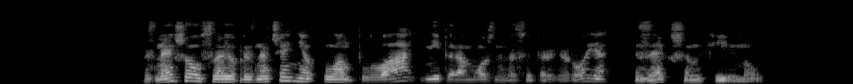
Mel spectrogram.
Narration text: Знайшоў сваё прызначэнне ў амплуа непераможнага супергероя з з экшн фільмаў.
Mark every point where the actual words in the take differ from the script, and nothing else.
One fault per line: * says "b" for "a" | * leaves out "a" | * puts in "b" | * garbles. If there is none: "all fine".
* leaves out "з"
